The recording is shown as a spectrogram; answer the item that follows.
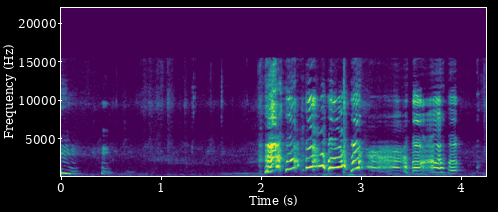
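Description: People laughing while being tickled. A short laugh comes right at the start, then a quieter stretch, then a long run of laughing and giggling from about halfway in.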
